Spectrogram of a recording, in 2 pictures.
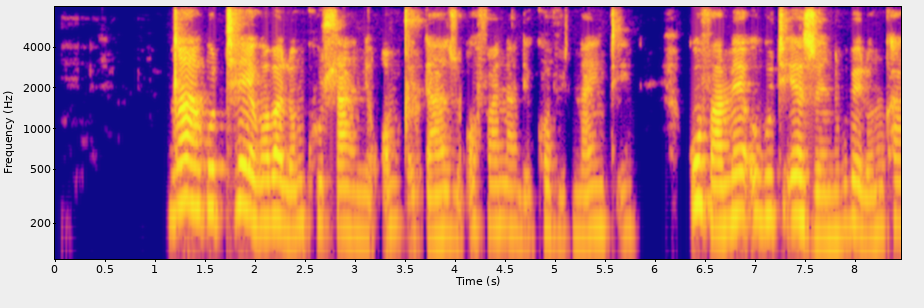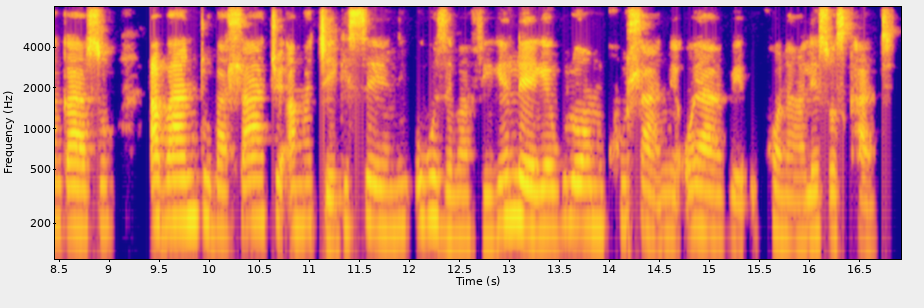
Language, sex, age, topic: North Ndebele, female, 25-35, health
